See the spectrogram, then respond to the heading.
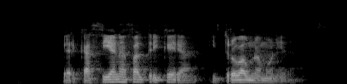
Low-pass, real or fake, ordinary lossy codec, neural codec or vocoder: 7.2 kHz; real; MP3, 96 kbps; none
